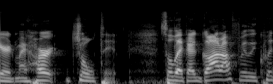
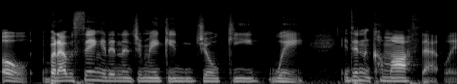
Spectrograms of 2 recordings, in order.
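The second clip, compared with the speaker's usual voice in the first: normal talking voice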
